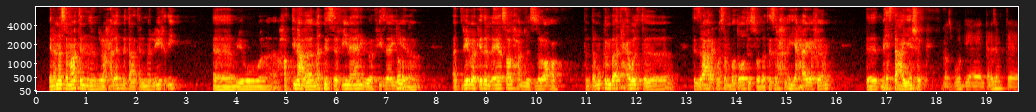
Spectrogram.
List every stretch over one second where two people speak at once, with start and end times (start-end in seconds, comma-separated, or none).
none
